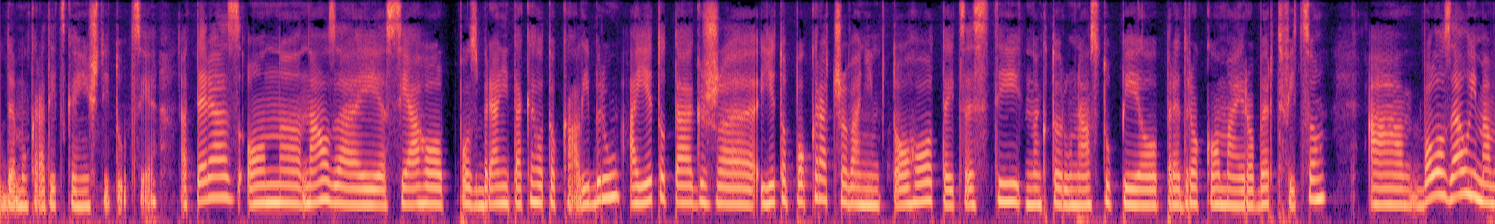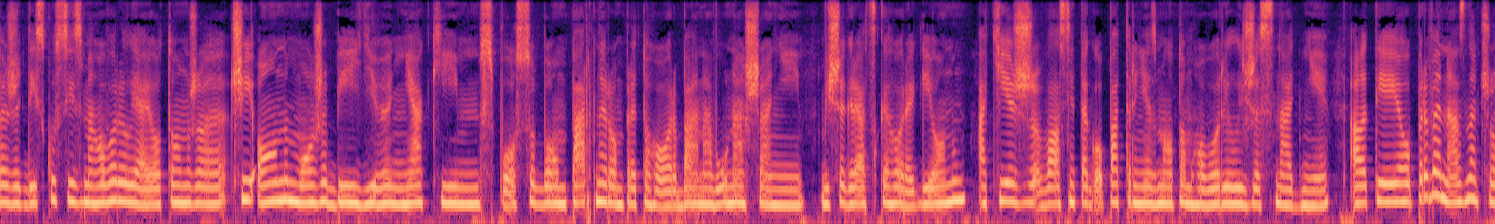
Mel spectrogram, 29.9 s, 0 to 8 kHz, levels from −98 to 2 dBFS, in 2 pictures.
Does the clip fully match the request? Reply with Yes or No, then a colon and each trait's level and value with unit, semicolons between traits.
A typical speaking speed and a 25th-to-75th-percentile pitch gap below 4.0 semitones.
Yes: average, 145 wpm; narrow, 2.5 semitones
